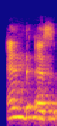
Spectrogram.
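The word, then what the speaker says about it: ENDS: End S, we pronounce this one as end S because it is used for ending the segment, which we are indicating the end of the segment.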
